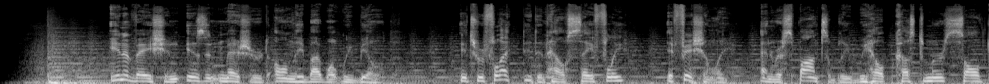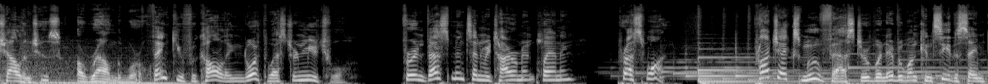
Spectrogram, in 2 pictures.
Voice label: voiceover narration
